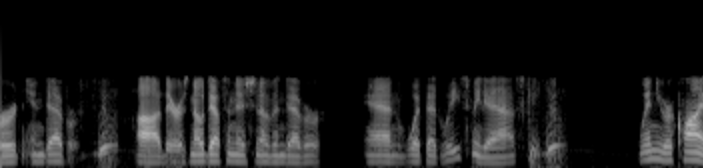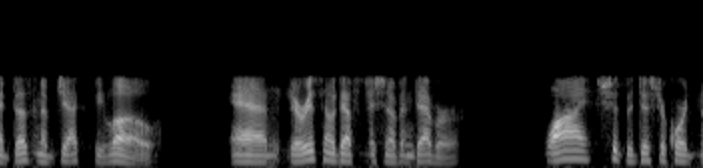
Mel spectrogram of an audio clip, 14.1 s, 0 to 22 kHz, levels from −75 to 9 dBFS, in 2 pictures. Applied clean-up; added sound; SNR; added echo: neural separator model SepFormer WHAM!.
